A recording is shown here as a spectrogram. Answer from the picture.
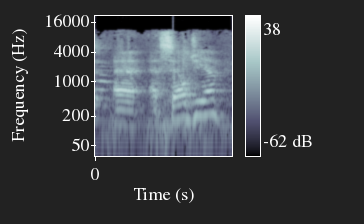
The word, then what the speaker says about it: aselgeia: Okay, the Greek word is aselgia. A-S-E-L-G-E-I-A is the anglicized pronunciation of that, or the anglicized of it.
